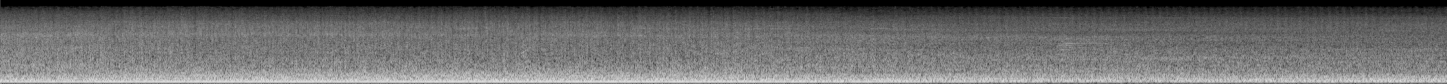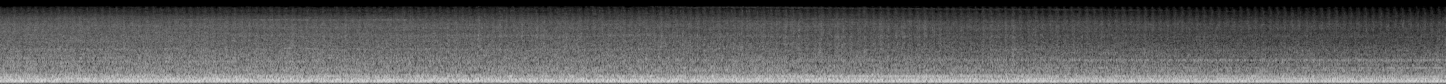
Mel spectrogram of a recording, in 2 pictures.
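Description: Helicopter in flight, heard from inside the cabin: the engine and rotor make a loud, steady drone with a strong low hum.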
